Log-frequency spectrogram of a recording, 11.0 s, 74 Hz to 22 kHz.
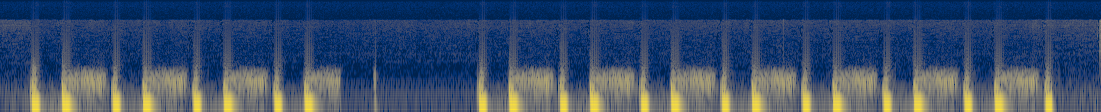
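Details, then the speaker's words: Illustrative heart recording played to show how the high-pitched diastolic murmur of aortic regurgitation would sound: regular heartbeat near 74 a minute, each beat followed by a soft blowing murmur filling diastole. "the high-pitched diastolic murmur of aortic regurgitation if the patient had this murmur it would sound like this"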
